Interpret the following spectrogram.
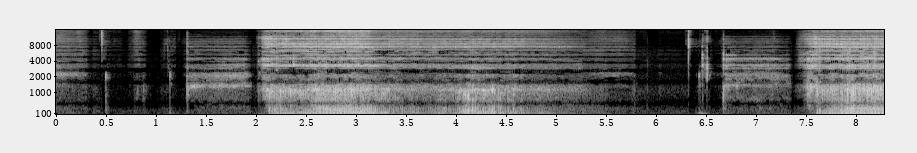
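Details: Person lying on the floor of the room, sleeping: long, rough, fluttering breath sounds separated by pauses, with faint clicks and room noise; snoring.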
